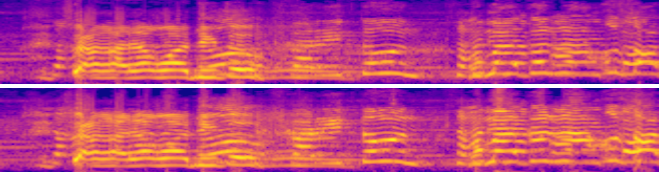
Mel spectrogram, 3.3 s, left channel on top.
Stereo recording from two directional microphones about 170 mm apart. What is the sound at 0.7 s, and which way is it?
Speech, 20° left (ahead or behind).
